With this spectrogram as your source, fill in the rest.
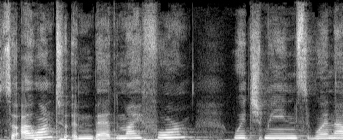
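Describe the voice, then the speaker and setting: Over noticeable background noise, a woman with a French accent speaks at a moderate pace in a high voice with ordinary pitch variation. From France. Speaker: online tutorial creator. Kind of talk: tutorial.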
